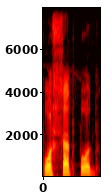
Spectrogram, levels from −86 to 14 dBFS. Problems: none marked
